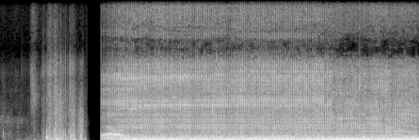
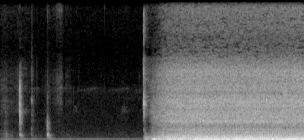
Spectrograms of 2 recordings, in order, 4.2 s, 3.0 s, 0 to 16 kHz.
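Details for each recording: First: John Deere 2054D excavator cab blower with a used replacement motor, running at maximum speed because the blower resistor has failed: even steady fan rush and low hum, no rattle; normal blower operation. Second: John Deere 2054D excavator cab blower after fitting a used replacement motor, running only at maximum speed because the blower resistor has failed; loud steady rush with a fast uneven rattle, later cured by adding a seal/washer; blower motor rattle.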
